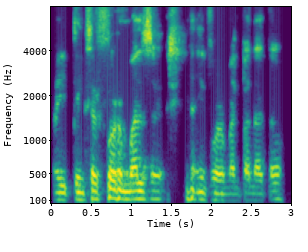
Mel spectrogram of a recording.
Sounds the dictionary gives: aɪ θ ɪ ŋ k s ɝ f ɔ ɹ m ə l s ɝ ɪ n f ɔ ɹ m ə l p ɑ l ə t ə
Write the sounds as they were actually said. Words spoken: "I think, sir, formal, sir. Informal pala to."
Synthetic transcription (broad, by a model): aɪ t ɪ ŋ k s ɝ f ɔ ɹ m ə l s ɝ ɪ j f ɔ ɹ m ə l p ɑ l ə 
